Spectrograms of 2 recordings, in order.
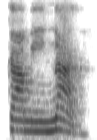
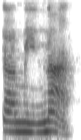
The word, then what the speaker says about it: caminar: Pronunciation, caminar, caminar. So, the last syllable, nar, is the strongest one. See? Caminar.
